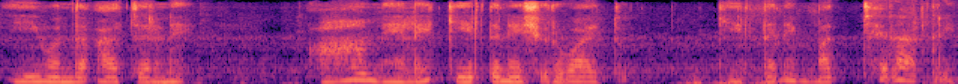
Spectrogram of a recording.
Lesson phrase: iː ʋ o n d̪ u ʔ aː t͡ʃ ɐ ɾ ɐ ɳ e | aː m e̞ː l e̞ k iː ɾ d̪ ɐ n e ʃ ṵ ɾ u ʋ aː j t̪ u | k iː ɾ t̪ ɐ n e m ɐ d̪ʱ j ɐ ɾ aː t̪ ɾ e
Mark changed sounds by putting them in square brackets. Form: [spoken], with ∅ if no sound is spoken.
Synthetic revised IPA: iː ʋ o n d̪ u ʔ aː t͡ʃ ɐ ɾ ɐ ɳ e | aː m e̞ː l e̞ k iː ɾ [t̪] ɐ n e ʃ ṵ ɾ u ʋ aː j t̪ u | k iː ɾ t̪ ɐ n e m ɐ d̪ʱ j ɐ ɾ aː t̪ ɾ [i]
